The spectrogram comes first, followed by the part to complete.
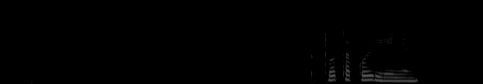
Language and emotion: Russian, neutral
